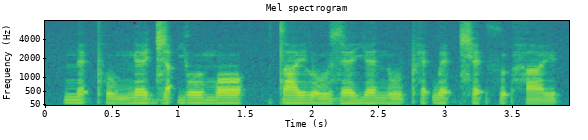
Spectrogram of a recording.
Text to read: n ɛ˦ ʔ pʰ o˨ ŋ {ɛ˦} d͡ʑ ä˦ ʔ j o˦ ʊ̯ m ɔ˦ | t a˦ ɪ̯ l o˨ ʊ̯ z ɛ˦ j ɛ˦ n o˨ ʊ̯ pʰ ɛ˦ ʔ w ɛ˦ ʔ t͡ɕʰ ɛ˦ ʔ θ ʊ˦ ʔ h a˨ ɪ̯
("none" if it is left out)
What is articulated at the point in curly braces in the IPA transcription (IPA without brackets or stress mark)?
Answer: ɛ˦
